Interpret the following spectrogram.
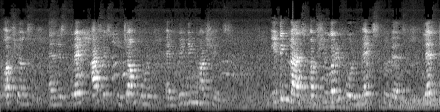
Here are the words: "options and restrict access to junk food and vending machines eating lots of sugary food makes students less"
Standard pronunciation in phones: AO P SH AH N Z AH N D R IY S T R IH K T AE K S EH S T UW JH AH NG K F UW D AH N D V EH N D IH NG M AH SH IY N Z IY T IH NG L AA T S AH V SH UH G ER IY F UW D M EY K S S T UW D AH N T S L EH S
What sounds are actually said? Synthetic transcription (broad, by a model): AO P SH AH N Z AH N D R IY S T R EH T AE S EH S T UW JH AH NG F UW D AH N D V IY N D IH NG M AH SH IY N S IY T IH NG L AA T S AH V SH UH G ER IY F UW D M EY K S S T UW D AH N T S L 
